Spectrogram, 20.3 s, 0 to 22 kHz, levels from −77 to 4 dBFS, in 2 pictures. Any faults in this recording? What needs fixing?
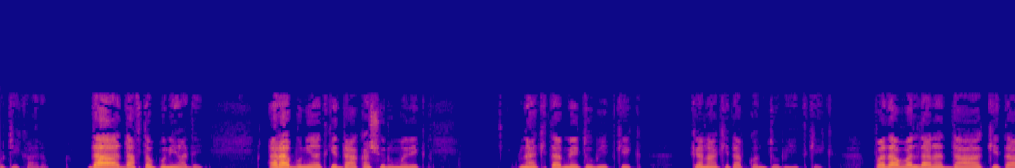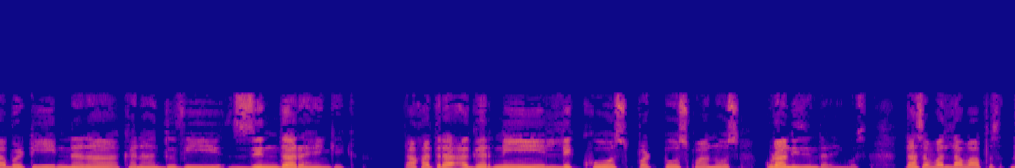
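The whole speech track has a hissy, grainy top end, with nothing above 9.7 kHz and fine treble detail that turns to rough noise. That points to heavy Vorbis compression as the likely cause, at a low rate around 20 kbps. The encoder keeps a smooth spectral floor but quantises the treble so coarsely that real detail gets swapped for noise of similar energy. Encode at a higher quality setting and the treble should come back intact.

There's also pre-echo just ahead of sharp onsets at 1.24 s, 1.42 s, 5.37 s and 6.90 s. Each is a short hiss that creeps in 21 to 34 ms before the attack and leaves it sounding smeared. That's quantisation noise spread across the whole transform block, spilling into the quiet gap before the transient. A higher bitrate, or an encoder that switches to short blocks on transients, would keep it out.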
